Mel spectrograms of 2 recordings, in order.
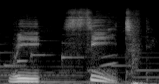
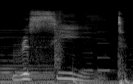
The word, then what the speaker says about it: receipt: 对，这是一个属于最高频译错的发音之一，因为这个词中间的这个 P 是不发音的，读作 receipt. – Yep, receipt.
